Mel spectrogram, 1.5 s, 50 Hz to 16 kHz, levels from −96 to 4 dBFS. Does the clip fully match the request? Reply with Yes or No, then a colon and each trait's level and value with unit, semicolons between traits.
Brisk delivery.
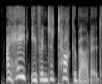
Yes: fast, 270 wpm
